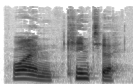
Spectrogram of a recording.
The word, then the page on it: Bhain, cinnte!: Wan, kin-teh!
